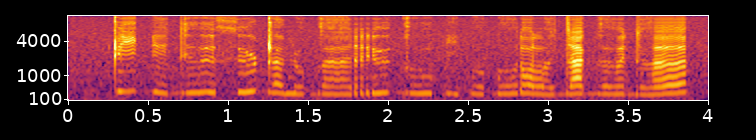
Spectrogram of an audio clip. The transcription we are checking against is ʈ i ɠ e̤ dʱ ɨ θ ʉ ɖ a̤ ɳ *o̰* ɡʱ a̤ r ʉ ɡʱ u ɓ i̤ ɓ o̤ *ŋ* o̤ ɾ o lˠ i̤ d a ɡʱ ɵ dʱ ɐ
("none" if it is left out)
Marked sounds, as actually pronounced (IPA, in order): o̤, ɠ

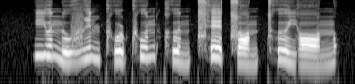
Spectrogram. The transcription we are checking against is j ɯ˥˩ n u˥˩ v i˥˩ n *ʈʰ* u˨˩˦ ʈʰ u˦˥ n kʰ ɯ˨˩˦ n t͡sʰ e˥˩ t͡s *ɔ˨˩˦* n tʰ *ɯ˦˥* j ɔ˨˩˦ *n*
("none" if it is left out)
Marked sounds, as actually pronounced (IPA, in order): ʈʰ, ɔ˨˩˦, ɯ˥˩, n

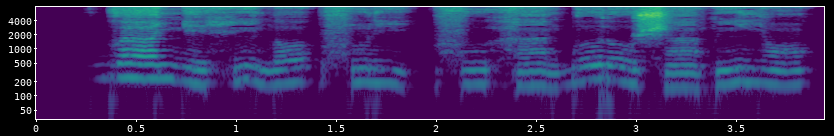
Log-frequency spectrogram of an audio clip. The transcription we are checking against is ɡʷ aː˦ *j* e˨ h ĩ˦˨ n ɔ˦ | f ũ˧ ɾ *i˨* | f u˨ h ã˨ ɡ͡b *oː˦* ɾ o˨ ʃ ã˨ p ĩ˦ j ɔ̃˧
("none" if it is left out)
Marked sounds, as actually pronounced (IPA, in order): ɲ, i˨, o˦

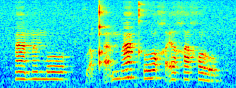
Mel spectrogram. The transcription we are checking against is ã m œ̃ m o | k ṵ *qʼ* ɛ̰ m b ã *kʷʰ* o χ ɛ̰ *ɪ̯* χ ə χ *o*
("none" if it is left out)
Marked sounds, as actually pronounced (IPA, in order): qʼ, kʰ, ə̯, o

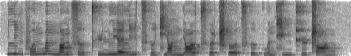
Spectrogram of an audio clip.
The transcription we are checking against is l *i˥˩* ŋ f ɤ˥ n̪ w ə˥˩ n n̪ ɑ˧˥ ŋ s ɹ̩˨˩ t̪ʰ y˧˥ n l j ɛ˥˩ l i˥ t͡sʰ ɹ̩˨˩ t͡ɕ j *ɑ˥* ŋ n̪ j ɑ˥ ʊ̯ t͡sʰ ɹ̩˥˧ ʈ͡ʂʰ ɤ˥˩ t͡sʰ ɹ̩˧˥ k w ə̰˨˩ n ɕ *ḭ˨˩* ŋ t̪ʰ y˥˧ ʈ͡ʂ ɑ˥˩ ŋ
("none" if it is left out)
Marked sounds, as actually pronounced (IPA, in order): i˥˩, ɑ˥˩, i˥˧

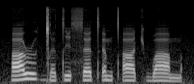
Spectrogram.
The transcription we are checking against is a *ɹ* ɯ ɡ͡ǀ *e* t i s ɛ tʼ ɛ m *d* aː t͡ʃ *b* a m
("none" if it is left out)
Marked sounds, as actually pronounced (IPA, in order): ɹ, ɛ, tʼ, b

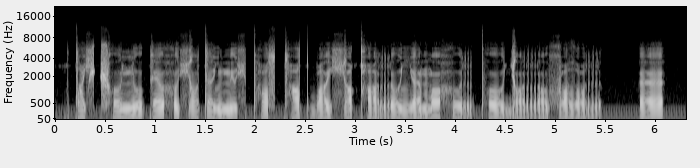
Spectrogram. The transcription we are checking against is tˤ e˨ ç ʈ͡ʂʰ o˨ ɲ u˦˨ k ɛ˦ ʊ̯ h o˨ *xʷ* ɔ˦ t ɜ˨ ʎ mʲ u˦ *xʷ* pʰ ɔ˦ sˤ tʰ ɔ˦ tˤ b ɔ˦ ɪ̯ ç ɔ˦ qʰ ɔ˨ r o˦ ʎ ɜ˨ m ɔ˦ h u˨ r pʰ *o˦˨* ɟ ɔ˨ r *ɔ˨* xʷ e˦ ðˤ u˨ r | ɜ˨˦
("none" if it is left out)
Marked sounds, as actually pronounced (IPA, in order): ç, ç, o˦˨, ɔ˨

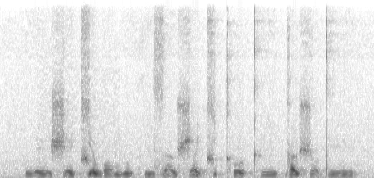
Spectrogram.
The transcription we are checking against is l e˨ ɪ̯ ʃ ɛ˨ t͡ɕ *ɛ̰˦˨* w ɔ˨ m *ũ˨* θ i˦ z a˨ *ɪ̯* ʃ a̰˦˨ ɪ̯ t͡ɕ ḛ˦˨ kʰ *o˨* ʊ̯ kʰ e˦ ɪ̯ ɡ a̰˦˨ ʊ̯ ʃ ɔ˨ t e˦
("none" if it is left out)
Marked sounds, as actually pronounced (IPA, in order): ɛ̰˦˨, ũ˨, ʊ̯, o̰˦˨

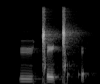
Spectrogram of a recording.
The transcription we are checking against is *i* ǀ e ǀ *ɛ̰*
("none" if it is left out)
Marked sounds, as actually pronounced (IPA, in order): y, ɛ̰

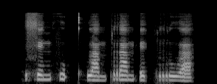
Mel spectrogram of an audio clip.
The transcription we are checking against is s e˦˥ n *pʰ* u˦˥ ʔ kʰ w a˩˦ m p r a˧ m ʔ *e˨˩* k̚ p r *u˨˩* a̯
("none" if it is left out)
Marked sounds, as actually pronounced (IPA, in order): f, e˨˩, u˨˩

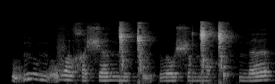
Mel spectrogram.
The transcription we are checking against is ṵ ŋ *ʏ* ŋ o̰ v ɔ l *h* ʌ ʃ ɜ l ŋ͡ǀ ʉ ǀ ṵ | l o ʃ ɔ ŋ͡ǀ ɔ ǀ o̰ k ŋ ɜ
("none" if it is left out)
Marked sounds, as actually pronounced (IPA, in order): u, χ

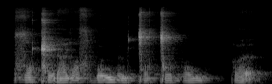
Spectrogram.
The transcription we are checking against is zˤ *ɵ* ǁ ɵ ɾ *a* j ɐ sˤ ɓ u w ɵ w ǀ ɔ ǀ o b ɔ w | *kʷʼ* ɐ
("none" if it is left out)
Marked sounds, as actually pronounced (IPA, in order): ɵ, a, qʷ

